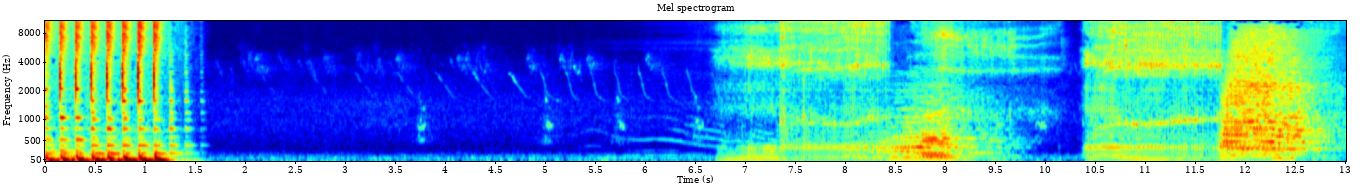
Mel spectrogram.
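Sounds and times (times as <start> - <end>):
music: 0.0 - 1.6, 8.4 - 9.6
faint birds chirping: 1.5 - 11.5
loud rushing noise: 11.9 - 13.0.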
